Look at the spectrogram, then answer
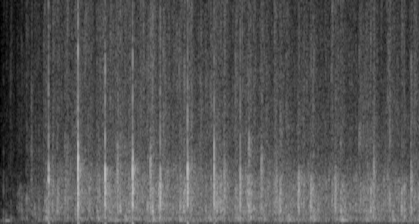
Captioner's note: applause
